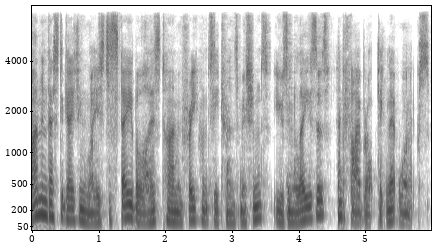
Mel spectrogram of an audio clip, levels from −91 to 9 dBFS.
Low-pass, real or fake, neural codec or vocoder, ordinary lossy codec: 7.2 kHz; fake; codec, 44.1 kHz, 3.4 kbps, Pupu-Codec; AAC, 48 kbps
